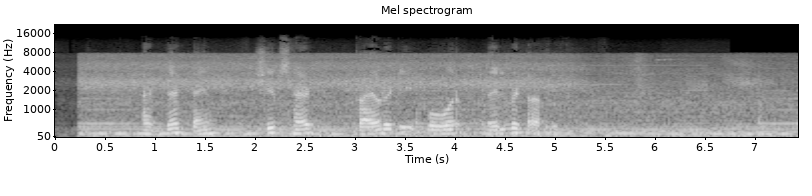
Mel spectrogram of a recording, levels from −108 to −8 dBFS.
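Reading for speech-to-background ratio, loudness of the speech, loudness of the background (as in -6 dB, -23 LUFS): 3.0 dB, -24.0 LUFS, -27.0 LUFS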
